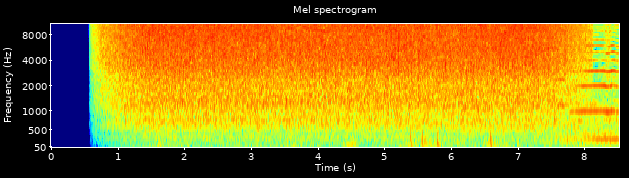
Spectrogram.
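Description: Ground-level fountain jets falling and splashing onto wet paving: a loud, steady rushing hiss that cuts in suddenly about half a second in, with a few faint low thumps partway through.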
